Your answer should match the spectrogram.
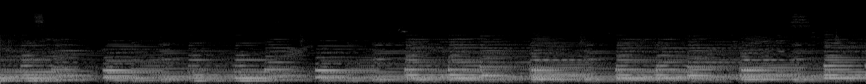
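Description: Piano playing a hymn tune in an even, unhurried succession of chords, each note struck and then dying away.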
